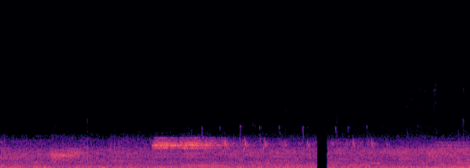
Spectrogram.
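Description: Outdoor background noise with a bird calling: a short call about a second in, then a longer, steady high call from about two to three and a half seconds in. The sound cuts out for a moment just after four seconds.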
